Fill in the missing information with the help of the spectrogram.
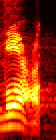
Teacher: میم کو عین کے ساتھ ملائیں، عین کو گلے سے زور لگا کے نکالیں۔ میم عین پیش مع، میم عین پیش مع، والمع، والمع۔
